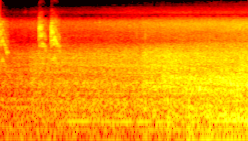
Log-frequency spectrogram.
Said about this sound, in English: That's one thing David Attenborough doesn't have to worry about. His cars passing when he's trying to do his wildlife stuff.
